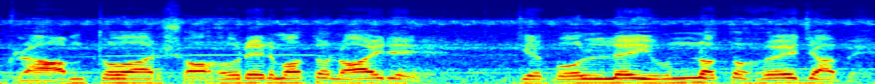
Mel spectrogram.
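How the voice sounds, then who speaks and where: Protective, gently scolding father, acted by a man. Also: mid-range voice, normal speed, noisy background, lightly acted. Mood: concerned, chiding. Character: protective, worried father of a grown son. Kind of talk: cartoon story dialogue.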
